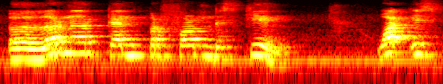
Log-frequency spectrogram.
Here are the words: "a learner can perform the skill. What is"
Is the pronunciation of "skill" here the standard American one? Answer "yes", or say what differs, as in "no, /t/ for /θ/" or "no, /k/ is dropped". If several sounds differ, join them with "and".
no, /n/ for /l/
